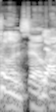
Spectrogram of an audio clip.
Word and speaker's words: Isla: Isael is not Isla. As I keep saying, it's Isa, but it's spelled ISLA.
